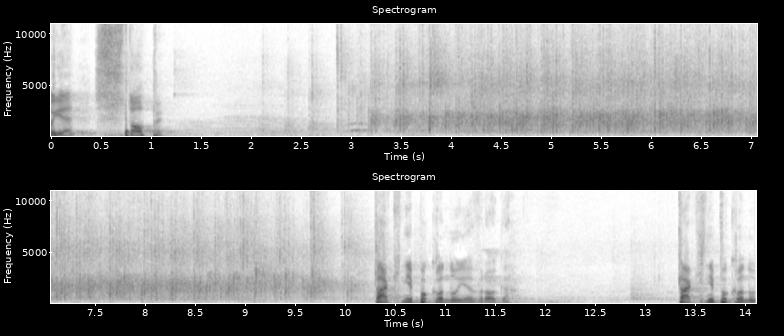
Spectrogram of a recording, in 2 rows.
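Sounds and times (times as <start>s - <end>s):
speech: 0.0s - 1.3s, 10.3s - 11.8s, 13.4s - 14.1s
people clapping: 2.1s - 10.4s.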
